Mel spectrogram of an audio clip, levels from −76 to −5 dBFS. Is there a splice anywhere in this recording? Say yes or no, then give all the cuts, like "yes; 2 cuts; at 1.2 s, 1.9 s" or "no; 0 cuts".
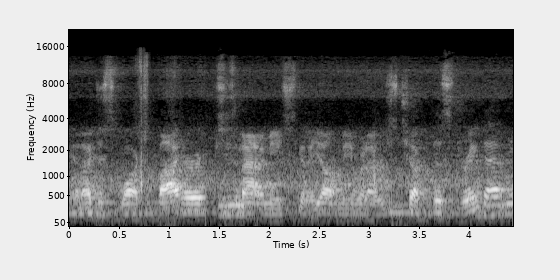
yes; 2 cuts; at 1.4 s, 3.2 s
